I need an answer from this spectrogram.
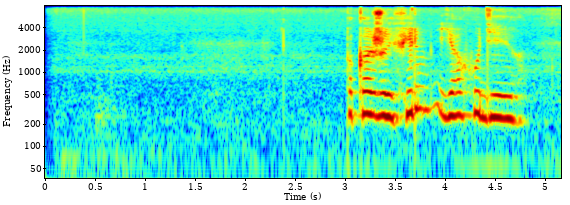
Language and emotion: Russian, neutral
